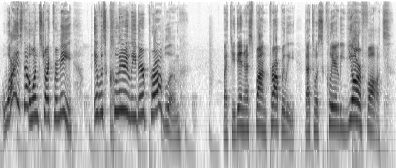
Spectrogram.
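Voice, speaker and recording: A woman's voice: a little high, expressive, a little slow, pushed and bright, voice pushed up. A woman voicing a bossy senior worker devoted to their lord, scolding in a curt, haughty way over music. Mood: accusing.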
